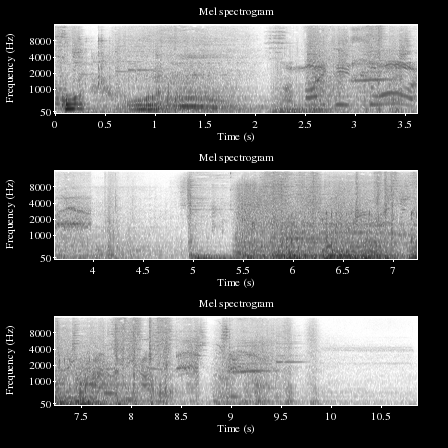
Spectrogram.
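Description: Game combat effects whoosh and burst.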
